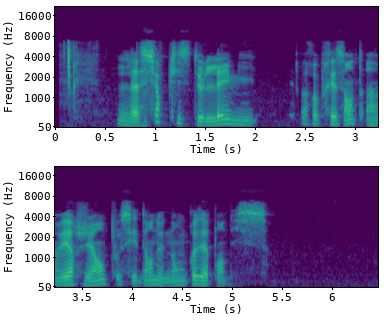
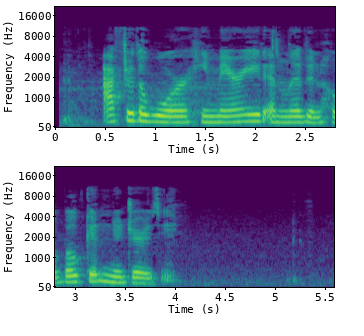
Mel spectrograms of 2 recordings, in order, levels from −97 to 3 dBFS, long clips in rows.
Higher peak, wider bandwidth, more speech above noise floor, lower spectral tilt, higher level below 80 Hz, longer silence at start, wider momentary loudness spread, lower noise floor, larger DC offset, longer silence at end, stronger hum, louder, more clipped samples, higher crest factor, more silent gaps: second, -8 dBFS vs -2 dBFS; second, 7.4 kHz vs 11 kHz; first, 48 dB vs 42 dB; second, -3.5 dB/octave vs -6 dB/octave; second, -72 dBFS vs -56 dBFS; about the same, 0.1 s vs 0.1 s; first, 17 LU vs 7 LU; first, -80 dBFS vs -59 dBFS; neither; second, 1.15 s vs 1.65 s; neither; second, -31 LUFS vs -17 LUFS; neither; first, 26 dB vs 16 dB; neither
